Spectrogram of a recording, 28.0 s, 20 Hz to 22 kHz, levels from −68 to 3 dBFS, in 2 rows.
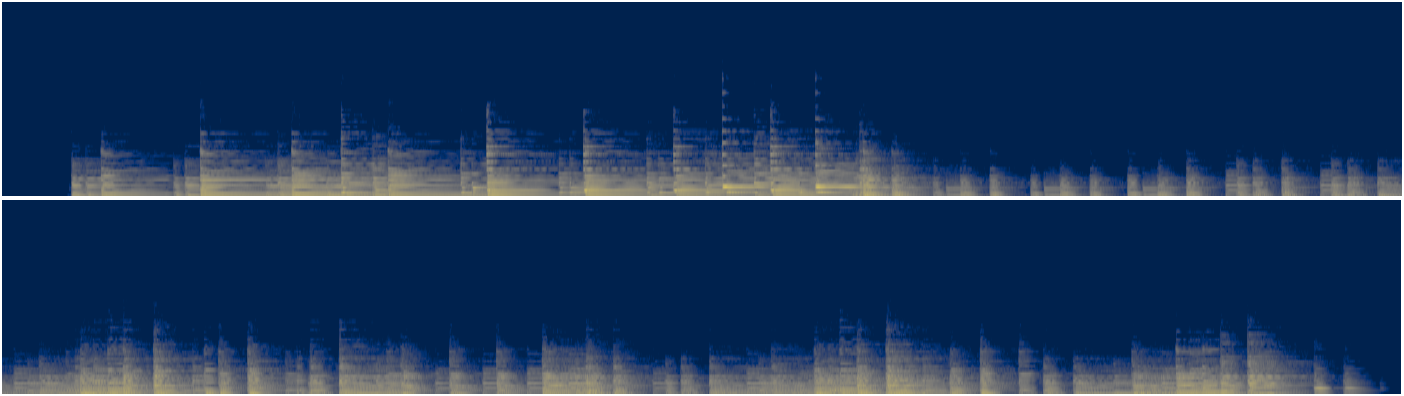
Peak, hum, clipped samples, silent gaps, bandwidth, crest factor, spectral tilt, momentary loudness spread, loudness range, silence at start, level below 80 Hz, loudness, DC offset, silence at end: -4 dBFS; none; under 0.1%; none; 12.5 kHz; 20 dB; -5.5 dB/octave; 13 LU; 10 LU; 0.7 s; -44 dBFS; -24 LUFS; under 0.1%; 0.35 s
